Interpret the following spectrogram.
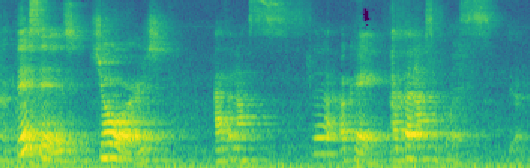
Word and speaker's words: Athanasopoulos: This is George Athanasopoulos. Yeah, Athanasopoulos. Athanasopoulos, I've heard you say it.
